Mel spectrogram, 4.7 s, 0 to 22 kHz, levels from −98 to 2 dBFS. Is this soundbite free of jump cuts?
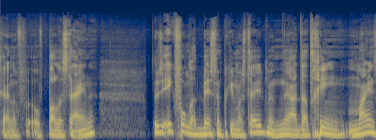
yes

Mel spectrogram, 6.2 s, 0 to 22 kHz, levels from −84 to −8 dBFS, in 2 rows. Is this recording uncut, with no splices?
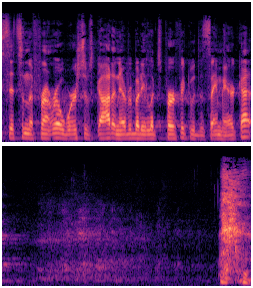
yes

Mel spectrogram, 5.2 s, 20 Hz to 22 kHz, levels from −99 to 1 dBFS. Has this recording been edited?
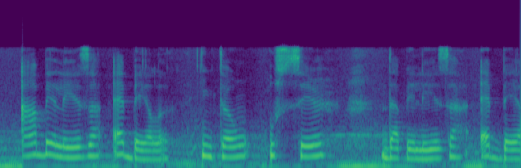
yes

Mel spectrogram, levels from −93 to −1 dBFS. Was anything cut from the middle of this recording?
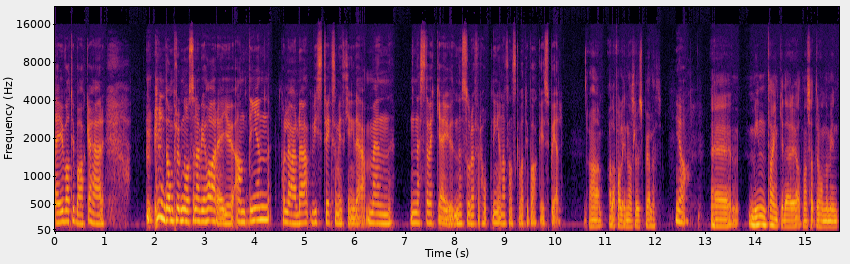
yes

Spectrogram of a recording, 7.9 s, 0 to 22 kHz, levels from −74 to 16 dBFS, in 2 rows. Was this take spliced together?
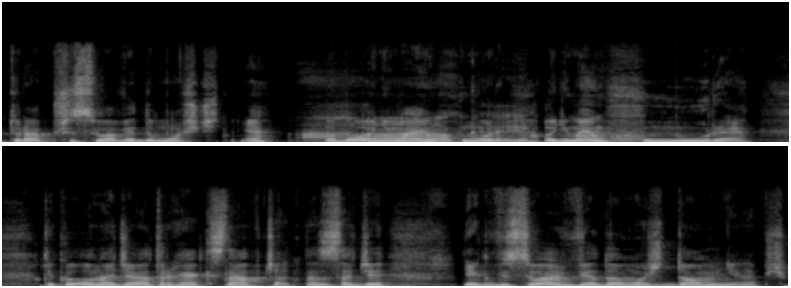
yes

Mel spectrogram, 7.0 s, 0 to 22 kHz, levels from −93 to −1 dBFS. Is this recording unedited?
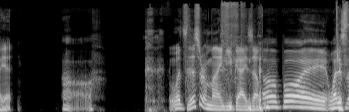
no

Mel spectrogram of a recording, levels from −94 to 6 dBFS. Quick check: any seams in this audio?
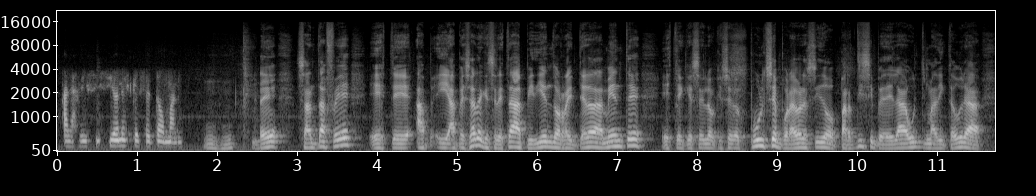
yes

